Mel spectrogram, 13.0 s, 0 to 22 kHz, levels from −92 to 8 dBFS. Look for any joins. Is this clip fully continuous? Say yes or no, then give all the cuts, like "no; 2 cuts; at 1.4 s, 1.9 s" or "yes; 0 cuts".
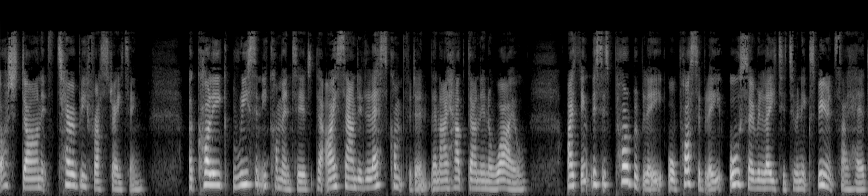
yes; 0 cuts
